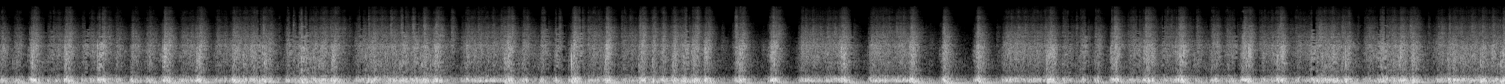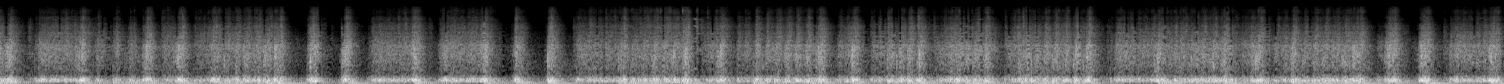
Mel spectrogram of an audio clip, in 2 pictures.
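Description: Massed military snare drums and bass drums played together, a dense, continuous rattle of rolls and beats with no fife melody.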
